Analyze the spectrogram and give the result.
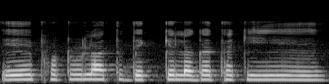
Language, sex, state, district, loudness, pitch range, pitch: Surgujia, female, Chhattisgarh, Sarguja, -15 LUFS, 210-225 Hz, 215 Hz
